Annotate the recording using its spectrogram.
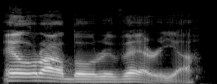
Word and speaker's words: Geraldo Rivera: In 1995, Geraldo Rivera, is that how you say his name? Geraldo Rivera? – Geraldo Rivera.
